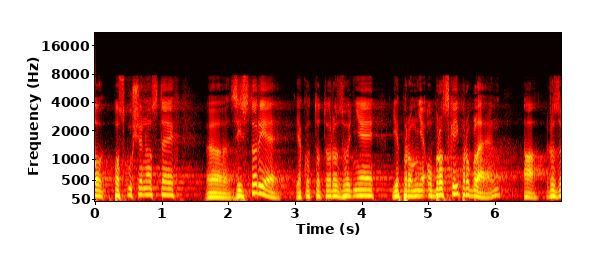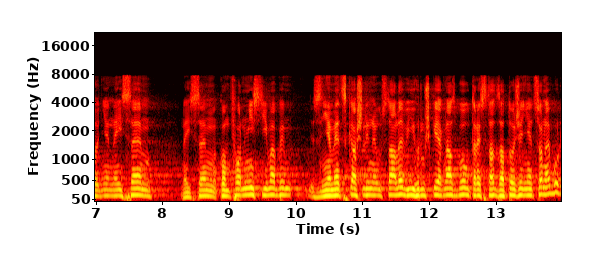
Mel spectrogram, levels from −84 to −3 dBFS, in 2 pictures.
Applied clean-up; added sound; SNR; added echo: none; none; none; none.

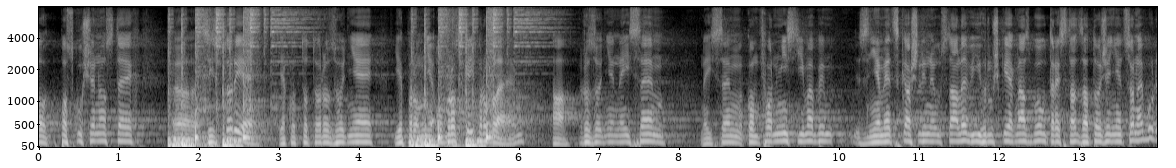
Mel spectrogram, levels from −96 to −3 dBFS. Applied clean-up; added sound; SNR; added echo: none; Bass drum / Snare drum; -4 dB; none.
